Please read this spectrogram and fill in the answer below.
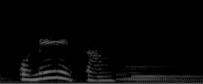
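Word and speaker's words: お姉さん: Tapi untuk orang lain one-sang. E-nya panjang ya minasang.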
